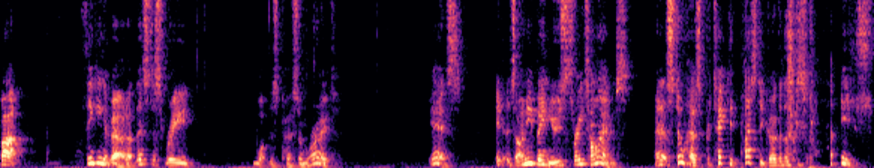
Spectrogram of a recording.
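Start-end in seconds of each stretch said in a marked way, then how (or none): 1.8-11.7 speaking with stifled laughter, barely keeping straight face. Reading aloud to viewers what a person wrote, holding back laughter. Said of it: "I'm laughing because you're about to see a photo".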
